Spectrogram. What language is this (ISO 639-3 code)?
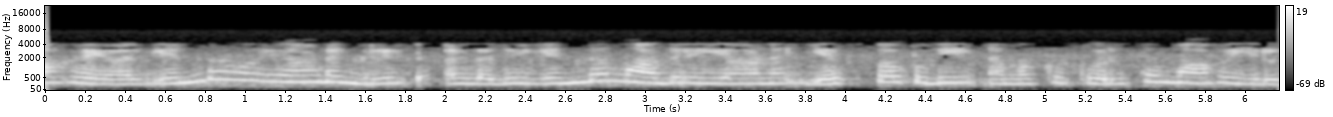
tam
